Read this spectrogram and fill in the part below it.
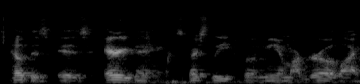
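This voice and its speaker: A man speaks at a very deep, low pitch and a moderate pace. His tone is bright and sharp, and his intonation fairly even. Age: 20s. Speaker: rapper and producer. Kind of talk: casual interview chat.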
